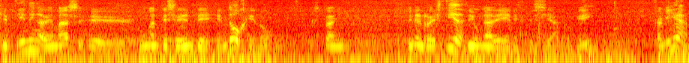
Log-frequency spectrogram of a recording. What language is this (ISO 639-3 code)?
spa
